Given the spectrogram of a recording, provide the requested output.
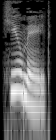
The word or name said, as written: humayd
